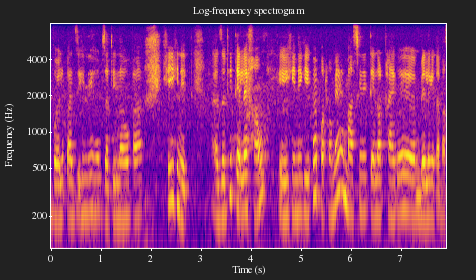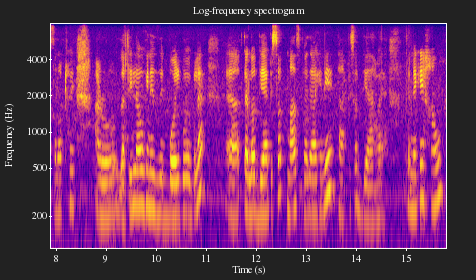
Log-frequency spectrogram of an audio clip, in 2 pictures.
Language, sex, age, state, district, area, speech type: Assamese, female, 30-45, Assam, Morigaon, rural, spontaneous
